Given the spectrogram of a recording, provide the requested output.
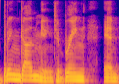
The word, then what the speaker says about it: briggan: Ch when post-vowelic G or GS at the end of a word, such as dags meaning day, and nga when before K, G, GW, or Q, as in bringan meaning to bring, and drinkan meaning to drink.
